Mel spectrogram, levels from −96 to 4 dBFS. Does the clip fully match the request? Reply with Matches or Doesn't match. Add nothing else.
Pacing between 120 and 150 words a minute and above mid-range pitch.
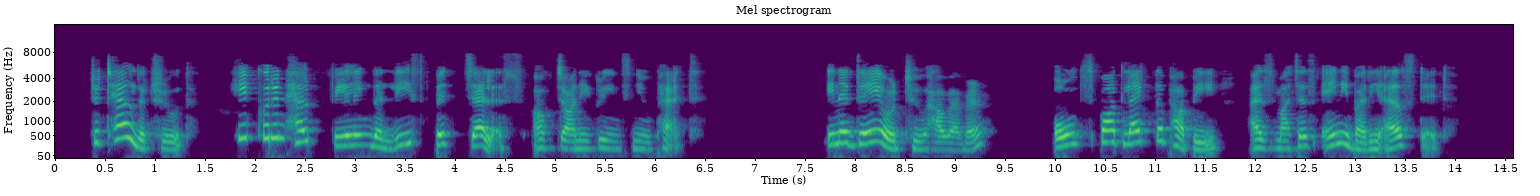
Matches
